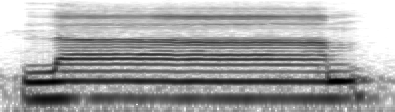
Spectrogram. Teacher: কারণে আমাদের কোরআন মাজিদ পড়া শুদ্ধ হয় না লামটা হচ্ছে যে আগার কিনারা সামনের উপরে দাঁতের মাড়ির সঙ্গে লাগিয়ে এই লামটা পাতলা করে উচ্চারণ করতে হবে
